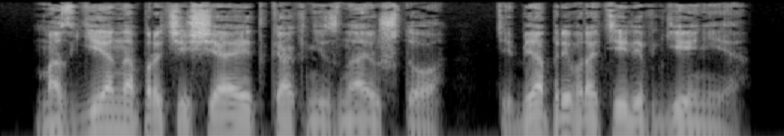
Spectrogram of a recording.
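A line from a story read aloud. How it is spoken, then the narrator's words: Muttered under breath. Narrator (Russian): пробормотал он тебе под нос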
